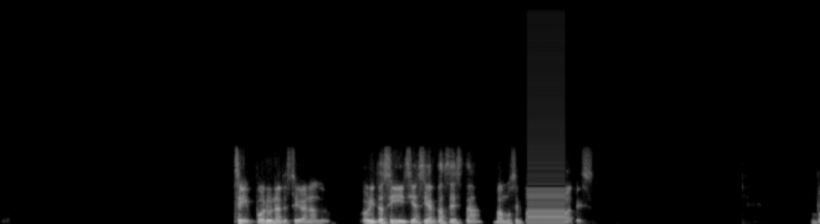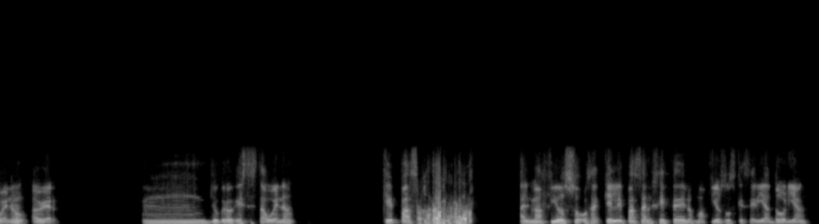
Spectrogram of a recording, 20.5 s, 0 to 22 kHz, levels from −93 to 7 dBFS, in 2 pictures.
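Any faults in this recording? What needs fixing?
From 6.59 to 7.06 s a system hang loop replaces the speech with a steady buzz near 188 Hz: a 5.33 ms fragment, consistent with a 256-sample buffer, repeats 89 times while the driver stalls. Virtually no audio is lost. Prevent it by having the driver mute or zero the ring buffer when its feed stops.

From 15.45 to 16.21 s a codec payload misread turns the speech into garbled noise and warble that barely tracks it, because octet-aligned AMR-WB frames are being parsed as bandwidth-efficient, shifting every field. Prevent it by negotiating and enforcing a single AMR payload format in SDP at both ends.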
